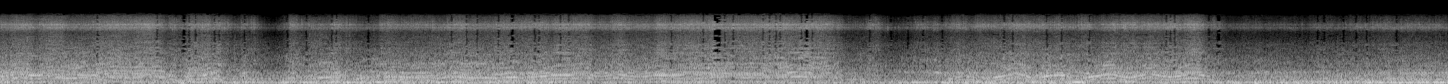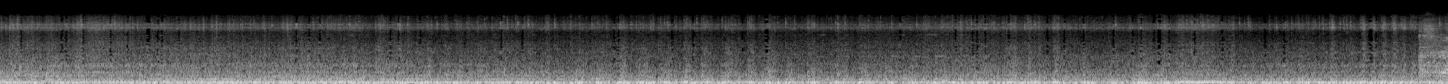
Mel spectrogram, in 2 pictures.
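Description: A race car engine roars and revs up and down close by.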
